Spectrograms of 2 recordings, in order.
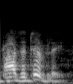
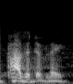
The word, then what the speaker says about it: positively: Mary Jane said positively. The word is positively, as in, the way Lux Flakes cut down stocking runs is positively miraculous.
